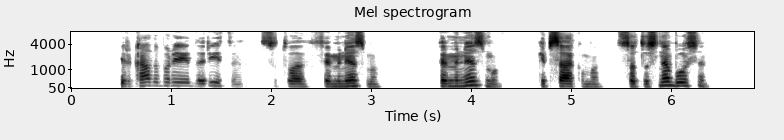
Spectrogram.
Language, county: Lithuanian, Kaunas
